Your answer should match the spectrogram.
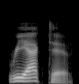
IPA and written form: riˈæktɪv (reactive)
